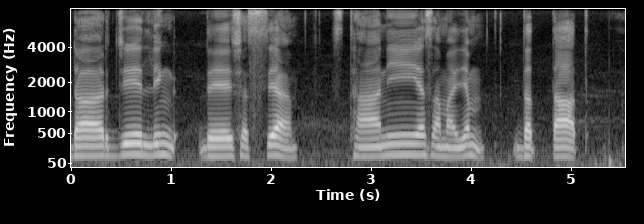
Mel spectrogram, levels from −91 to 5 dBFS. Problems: none marked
